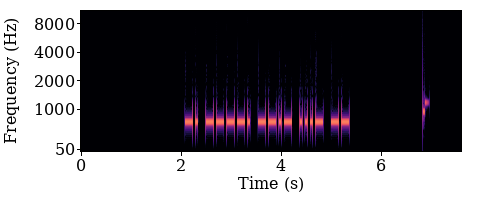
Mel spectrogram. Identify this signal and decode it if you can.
Morse code, heard as a keyed tone, about 23 wpm, 700 Hz. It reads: N9QVM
